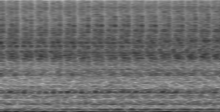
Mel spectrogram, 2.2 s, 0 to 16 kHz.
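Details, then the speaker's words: 1979 Holden HZ one-tonner ute, parked outside for years, started after resetting the points gap: the old six settles into a steady, even idle with a regular beat, nice even compression, no misses or knocks. Normal idle. "pretty good test he works he runs doesn't sound too bad"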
